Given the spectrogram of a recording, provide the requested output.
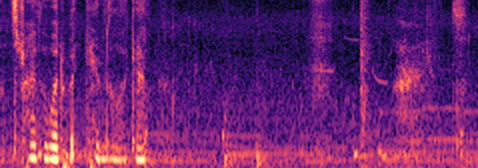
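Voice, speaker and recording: A woman doing gentle, unhurried ASMR in a breathy whisper and soft murmur, her nose slightly stuffy. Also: mid-range voice, monotone. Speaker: ASMR streamer, host. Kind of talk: ASMR, soft intimate role play and rambling. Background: soft music.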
